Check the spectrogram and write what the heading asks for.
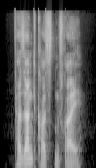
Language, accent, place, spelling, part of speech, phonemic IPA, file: German, Germany, Berlin, versandkostenfrei, adjective, /fɛɐ̯ˈzantkɔstn̩ˌfʁaɪ̯/, De-versandkostenfrei.ogg
- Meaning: free of shipping costs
